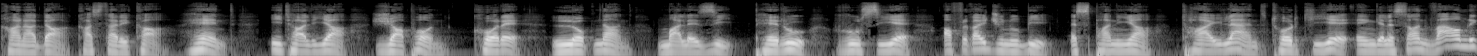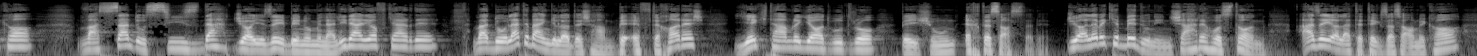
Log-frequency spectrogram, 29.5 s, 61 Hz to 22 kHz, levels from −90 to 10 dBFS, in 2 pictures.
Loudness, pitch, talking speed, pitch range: -16 LUFS, 110 Hz, 95 wpm, 100-130 Hz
